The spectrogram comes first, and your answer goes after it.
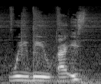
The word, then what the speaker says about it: QBIX: Đó là kiểu chơi chữ khi WBAX phát âm giống như Cubit, khối lập phương rất nhiều màu nổi tiếng.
